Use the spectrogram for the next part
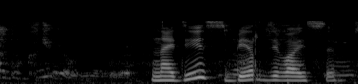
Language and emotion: Russian, neutral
